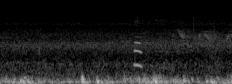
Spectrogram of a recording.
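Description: A waterbird gives one short call about one and a half seconds in, over a constant gusty low rumble of wind on the microphone.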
